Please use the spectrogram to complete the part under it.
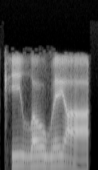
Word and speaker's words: Kilauea: that of Kilauea, pronounced Kilauea, and from thence back to San Francisco and then, doubtless, to the States.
